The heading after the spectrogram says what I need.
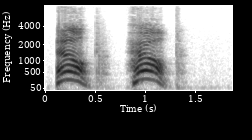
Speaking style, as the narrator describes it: Bruno heard the men shouting

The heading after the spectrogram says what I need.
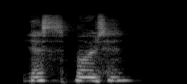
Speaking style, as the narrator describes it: says she softly

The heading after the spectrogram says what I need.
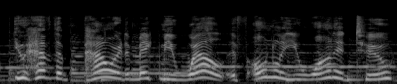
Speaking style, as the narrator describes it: He begged

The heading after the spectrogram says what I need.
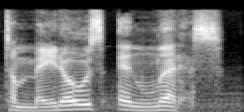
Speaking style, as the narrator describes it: shouted

